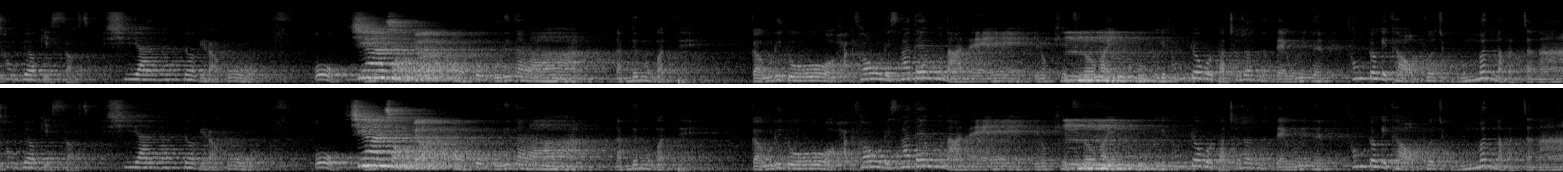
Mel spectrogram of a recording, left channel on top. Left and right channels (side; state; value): both; normal; correlation 0.50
